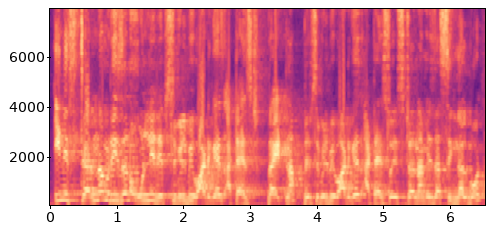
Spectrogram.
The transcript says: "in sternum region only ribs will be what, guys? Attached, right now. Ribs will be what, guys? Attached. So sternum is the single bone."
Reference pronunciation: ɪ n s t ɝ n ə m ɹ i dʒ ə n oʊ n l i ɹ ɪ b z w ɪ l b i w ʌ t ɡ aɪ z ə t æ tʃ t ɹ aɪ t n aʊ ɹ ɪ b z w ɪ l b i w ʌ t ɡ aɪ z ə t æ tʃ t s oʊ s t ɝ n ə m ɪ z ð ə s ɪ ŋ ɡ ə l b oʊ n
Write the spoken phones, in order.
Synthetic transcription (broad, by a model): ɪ n s t ɝ n ə m ɹ i z ə n oʊ n l i ɹ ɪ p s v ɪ l b i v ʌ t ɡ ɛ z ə t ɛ s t ɹ aɪ t n aʊ ɹ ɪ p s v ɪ l b i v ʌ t ɡ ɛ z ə t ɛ s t s oʊ s t ɝ n ə m ɪ z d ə s ɪ ŋ ɡ ə l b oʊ n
